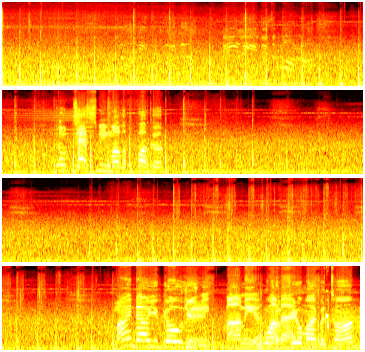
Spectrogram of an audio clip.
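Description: Footsteps slap quickly on pavement as someone runs.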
